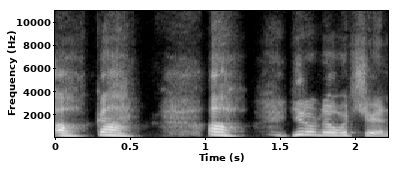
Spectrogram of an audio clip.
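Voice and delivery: mock, very high-pitched, tearful crying shriek. Retelling how a woman came out of the theater: imitating a screaming woman in tears.

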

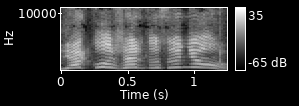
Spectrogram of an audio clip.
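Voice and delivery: startled, high, loud shouting.

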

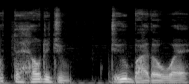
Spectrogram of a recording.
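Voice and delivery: ordinary delivery

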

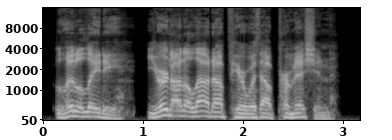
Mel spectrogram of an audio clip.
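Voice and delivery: rough, gravelly guard voice. A guard warns an approaching woman she may not come up, gravelly voice. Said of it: "one of the guards said in a gravelly voice".

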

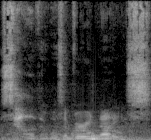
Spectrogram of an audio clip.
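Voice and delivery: soft, hushed, quiet half whisper. Voicing a character who quietly scolds a companion: half whisper. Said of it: "kind of half whisper".

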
